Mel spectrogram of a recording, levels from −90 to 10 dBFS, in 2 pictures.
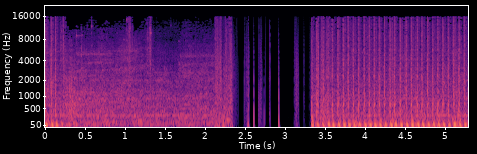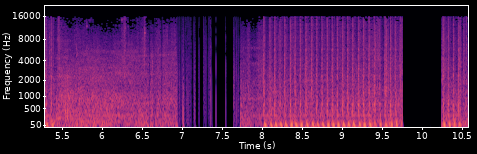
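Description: At 2.13 s, 6.44 s and 9.42 s the audio shows intermittent contact, a loose cable or plug briefly losing its connection. The signal drops out for roughly 0.99 s, 0.80 s and 0.50 s respectively, with crackle where the contact breaks and remakes, and faint hiss while the line is open. Each disturbance spans about 1.2 to 1.8 s, the last running to the end of the clip.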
